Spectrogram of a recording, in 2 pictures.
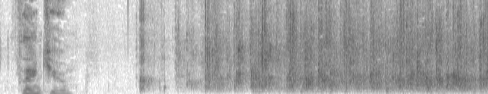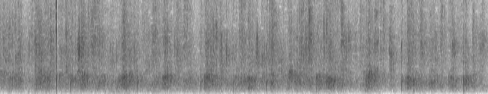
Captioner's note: applause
